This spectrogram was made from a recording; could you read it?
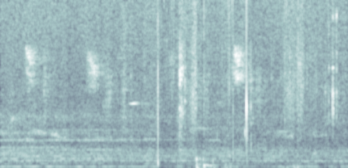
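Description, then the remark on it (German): A steady low drone of traffic from a nearby main road hums throughout, fairly quiet and continuous, with a few brief clicks and taps on top and no one speaking. “Ist das der Wespenschwarm? Ach so, wir sind hier nicht weit entfernt von einer Hauptstraße.”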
